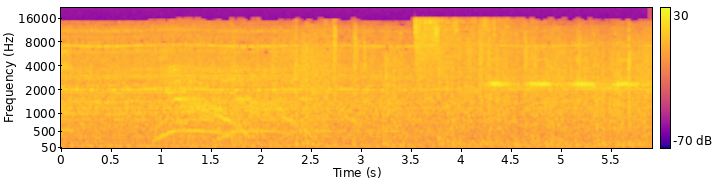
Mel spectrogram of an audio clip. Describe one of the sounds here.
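Train locomotives crash together with heavy metal crunching.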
